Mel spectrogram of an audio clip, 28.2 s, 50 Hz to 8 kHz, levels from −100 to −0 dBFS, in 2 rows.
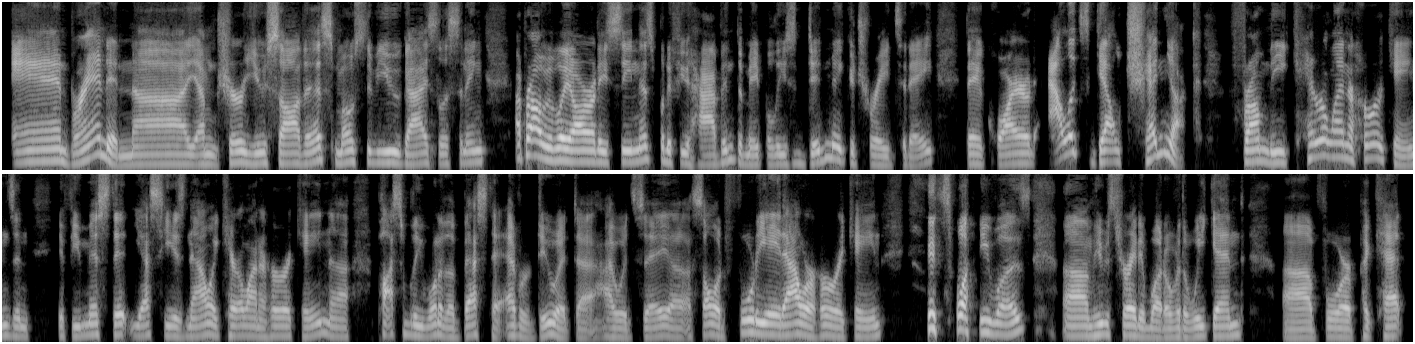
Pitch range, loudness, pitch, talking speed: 120-150 Hz, -28 LUFS, 130 Hz, 180 wpm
